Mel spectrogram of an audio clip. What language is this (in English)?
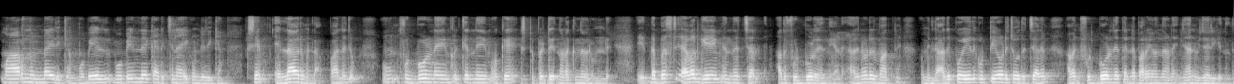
Malayalam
